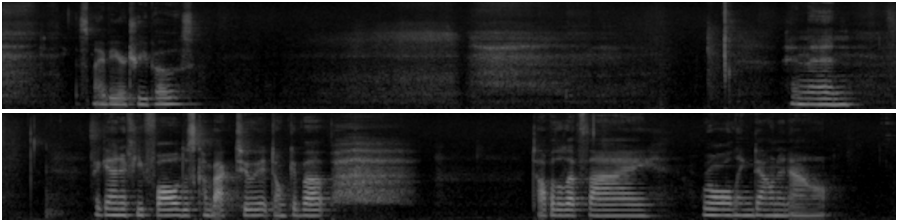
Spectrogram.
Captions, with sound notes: This might be your Tree Pose. (deep breathing) And then, again if you fall, just come back to it. Don't give up. (exhaling) Top of the left thigh, rolling down and out.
